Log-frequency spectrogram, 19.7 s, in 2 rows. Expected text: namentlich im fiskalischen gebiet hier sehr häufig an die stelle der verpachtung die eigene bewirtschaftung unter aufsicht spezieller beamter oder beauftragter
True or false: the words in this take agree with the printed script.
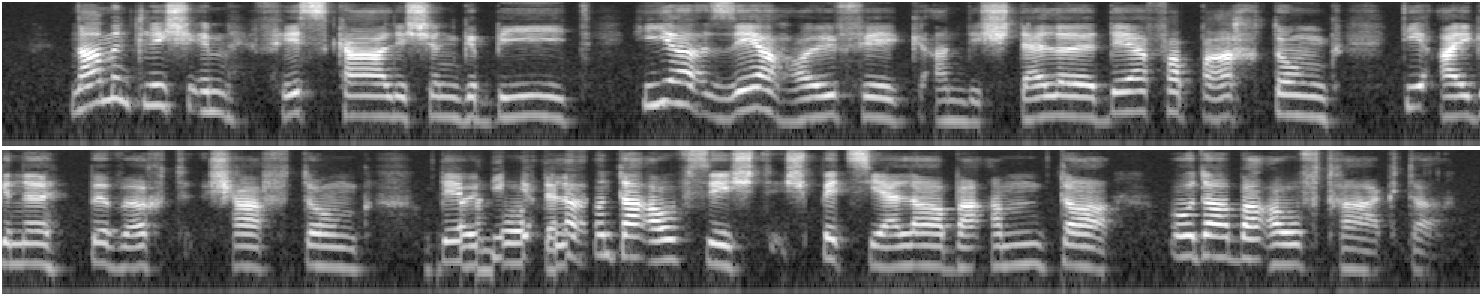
false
